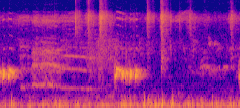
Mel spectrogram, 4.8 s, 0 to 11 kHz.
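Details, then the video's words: Local perkutut, the zebra dove, delivering its bedah karang style song said to reach 500 metres: trilled warbling coo bursts at the start, middle and end, with faint whistles and low background noise. "perkutut lokal suara bedah karang tembus 500meter"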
